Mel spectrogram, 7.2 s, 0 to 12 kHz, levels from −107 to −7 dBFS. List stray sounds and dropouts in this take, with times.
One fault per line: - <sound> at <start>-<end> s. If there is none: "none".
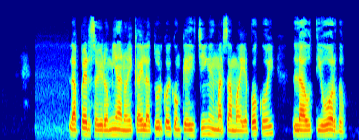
none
